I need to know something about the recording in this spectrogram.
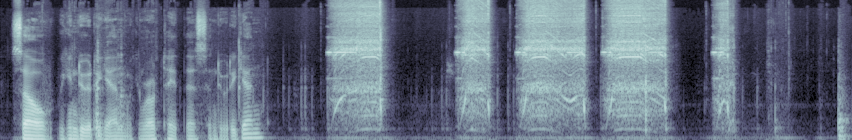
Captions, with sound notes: So we can do it again. Rotate this and do it again. (drill whirring)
